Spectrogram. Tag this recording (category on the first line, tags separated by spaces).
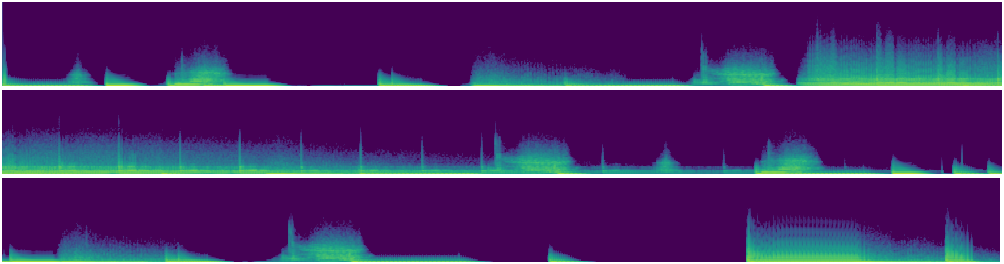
Instrument samples > Synths / Electronic
bass electro electronic loop synth techno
